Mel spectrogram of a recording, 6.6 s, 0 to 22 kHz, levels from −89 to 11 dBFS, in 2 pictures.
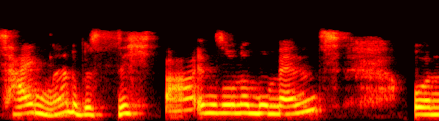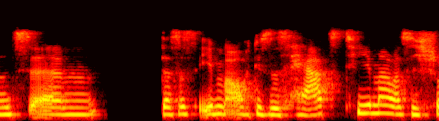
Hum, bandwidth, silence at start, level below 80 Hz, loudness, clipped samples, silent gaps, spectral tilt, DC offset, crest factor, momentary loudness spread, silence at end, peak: none; 8.2 kHz; 0 s; -72 dBFS; -19 LUFS; under 0.1%; 4.10-4.50 s; -4.5 dB/octave; under 0.1%; 14 dB; 9 LU; 0 s; -4 dBFS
